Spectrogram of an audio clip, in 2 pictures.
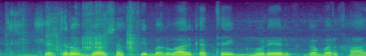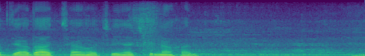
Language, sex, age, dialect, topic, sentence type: Magahi, male, 25-30, Northeastern/Surjapuri, agriculture, question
